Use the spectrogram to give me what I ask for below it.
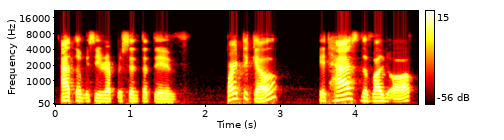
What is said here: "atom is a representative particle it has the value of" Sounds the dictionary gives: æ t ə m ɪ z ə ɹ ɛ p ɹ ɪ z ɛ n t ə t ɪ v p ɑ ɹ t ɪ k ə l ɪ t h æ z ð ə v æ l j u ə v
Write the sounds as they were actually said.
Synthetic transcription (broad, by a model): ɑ t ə m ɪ s ə ɹ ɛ p ɹ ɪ s ɛ n t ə t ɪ v p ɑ ɹ t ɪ k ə l ɪ t h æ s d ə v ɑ l j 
